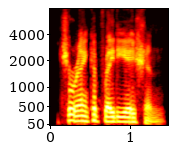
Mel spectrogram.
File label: "Cherenkov radiation", American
